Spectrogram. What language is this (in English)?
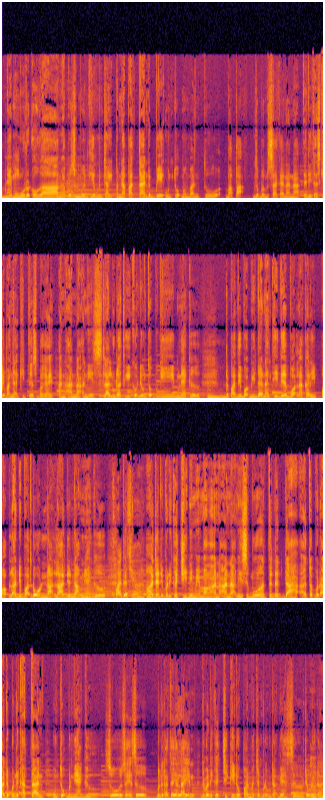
Malay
